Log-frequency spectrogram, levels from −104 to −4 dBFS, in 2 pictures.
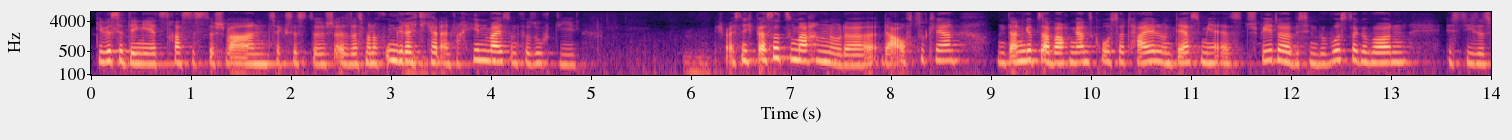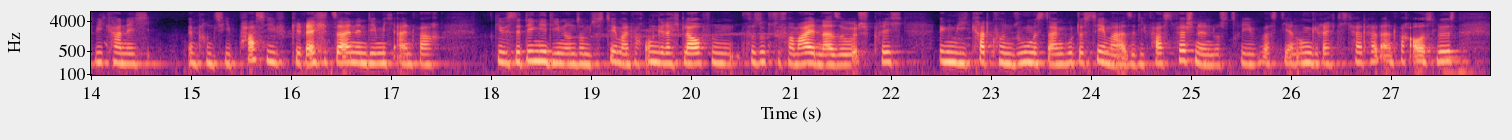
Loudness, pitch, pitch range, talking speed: -22 LUFS, 230 Hz, 215-245 Hz, 195 wpm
